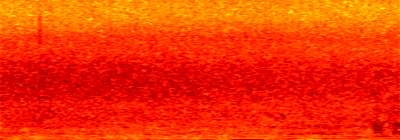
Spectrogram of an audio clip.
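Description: Rally car engine running as the car drives across a grass field, its note falling then rising again about three seconds in.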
